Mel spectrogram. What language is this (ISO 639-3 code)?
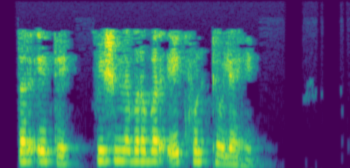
mar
